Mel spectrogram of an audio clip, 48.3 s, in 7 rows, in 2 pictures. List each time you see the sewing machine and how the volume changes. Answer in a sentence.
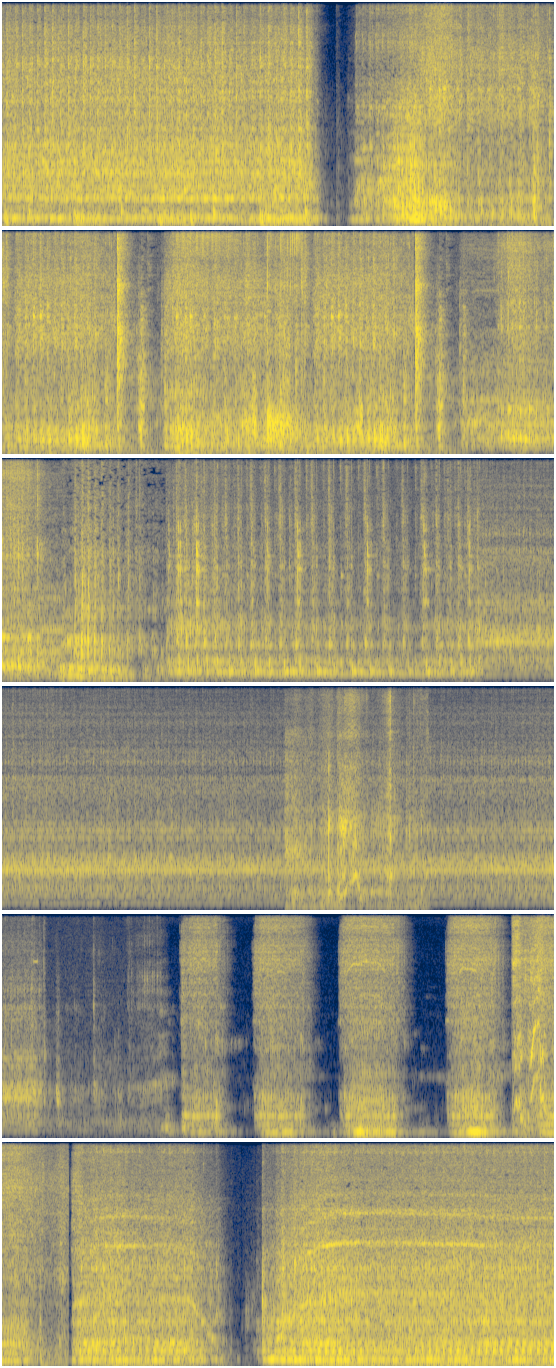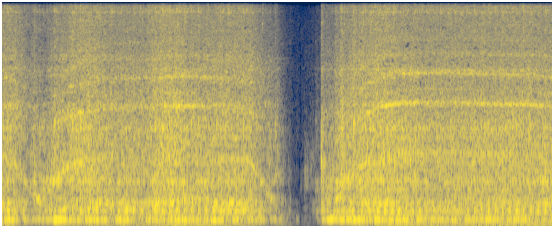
The sewing machine can be heard from 0.0 to 48.2 s, getting quieter then louder.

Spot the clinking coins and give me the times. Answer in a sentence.
The clinking coins can be heard from 9.1 to 10.7 s.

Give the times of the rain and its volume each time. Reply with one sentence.
You can't hear the rain here.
